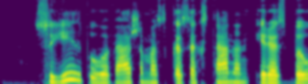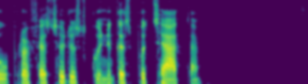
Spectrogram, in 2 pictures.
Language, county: Lithuanian, Utena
